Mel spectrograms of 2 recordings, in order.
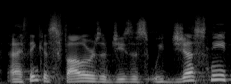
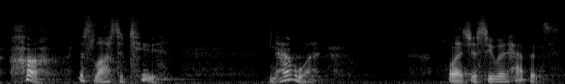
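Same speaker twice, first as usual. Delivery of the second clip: inner Bob Ross. Retold or imitated. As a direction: shrug it off gently, curious. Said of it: "I find my inner Bob Ross".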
